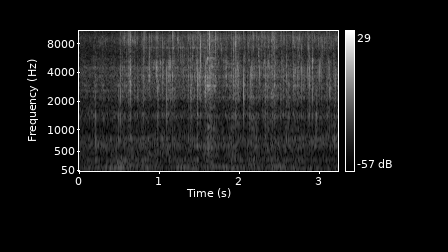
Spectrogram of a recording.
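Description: Curry leaves hit hot oil in a pan for a masala chana dal curry and crackle in a busy, close sizzle with rapid spitting pops throughout.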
